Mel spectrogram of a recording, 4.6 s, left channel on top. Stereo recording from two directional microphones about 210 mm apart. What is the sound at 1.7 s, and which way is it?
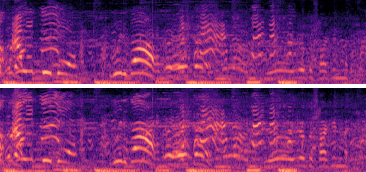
Children playing, 45° left (ahead or behind).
